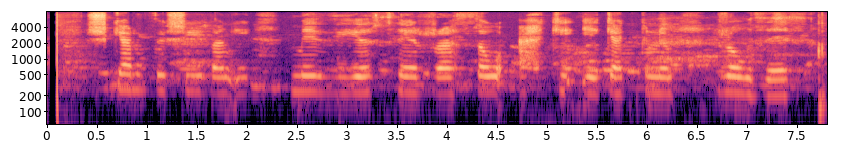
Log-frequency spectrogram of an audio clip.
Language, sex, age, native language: Icelandic, female, 12, Icelandic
